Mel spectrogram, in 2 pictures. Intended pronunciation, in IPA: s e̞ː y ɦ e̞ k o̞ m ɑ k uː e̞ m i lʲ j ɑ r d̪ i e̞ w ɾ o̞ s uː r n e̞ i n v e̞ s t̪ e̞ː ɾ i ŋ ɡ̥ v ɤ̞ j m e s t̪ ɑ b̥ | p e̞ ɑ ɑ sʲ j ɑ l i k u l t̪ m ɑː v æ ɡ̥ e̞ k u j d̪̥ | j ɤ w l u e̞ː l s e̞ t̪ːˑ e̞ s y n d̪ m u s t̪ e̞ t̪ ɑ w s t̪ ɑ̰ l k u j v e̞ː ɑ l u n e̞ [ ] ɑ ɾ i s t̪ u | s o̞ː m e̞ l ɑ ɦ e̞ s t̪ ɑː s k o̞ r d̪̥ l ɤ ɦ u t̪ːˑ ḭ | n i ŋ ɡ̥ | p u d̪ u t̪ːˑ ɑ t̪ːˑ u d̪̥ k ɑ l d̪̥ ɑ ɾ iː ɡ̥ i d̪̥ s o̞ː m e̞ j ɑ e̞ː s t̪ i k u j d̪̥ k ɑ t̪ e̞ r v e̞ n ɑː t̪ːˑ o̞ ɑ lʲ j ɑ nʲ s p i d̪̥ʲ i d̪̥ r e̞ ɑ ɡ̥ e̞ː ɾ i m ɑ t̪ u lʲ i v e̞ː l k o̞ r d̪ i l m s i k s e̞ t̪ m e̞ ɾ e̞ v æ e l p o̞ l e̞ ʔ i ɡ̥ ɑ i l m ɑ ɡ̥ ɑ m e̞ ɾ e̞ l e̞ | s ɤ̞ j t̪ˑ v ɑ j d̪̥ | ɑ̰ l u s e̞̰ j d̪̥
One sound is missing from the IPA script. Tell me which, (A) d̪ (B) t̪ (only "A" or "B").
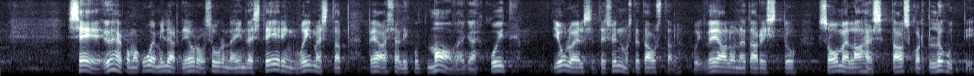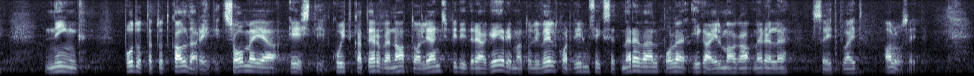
B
